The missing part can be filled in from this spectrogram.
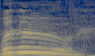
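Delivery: high, mock-cheery sarcastic "woohoo".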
